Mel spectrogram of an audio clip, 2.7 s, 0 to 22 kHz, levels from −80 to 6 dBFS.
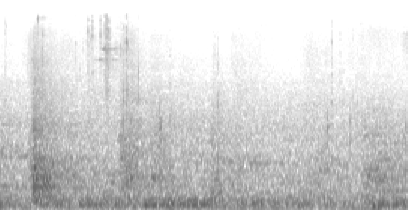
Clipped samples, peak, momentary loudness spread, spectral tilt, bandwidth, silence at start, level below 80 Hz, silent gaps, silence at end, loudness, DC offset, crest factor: under 0.1%; -18 dBFS; 7 LU; -6 dB/octave; 17 kHz; 0 s; -46 dBFS; none; 0 s; -35 LUFS; under 0.1%; 18 dB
